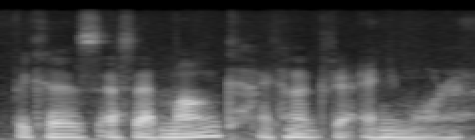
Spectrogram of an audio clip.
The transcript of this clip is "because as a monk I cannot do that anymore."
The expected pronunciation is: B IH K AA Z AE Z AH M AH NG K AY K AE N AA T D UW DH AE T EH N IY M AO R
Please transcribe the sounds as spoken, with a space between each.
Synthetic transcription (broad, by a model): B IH K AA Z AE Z AH M AH NG K AY K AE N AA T D UW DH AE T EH N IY M AO R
